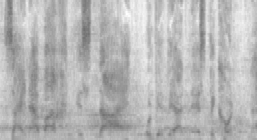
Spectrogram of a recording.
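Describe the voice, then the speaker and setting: Heavy echo and loud music surround a possessed temple guard in a fantasy audio drama. The distorted voice is fairly high and slow, proclaiming like a menacing fanatic. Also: male voice. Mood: fanatical, threatening. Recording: echoing, loud music underneath.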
